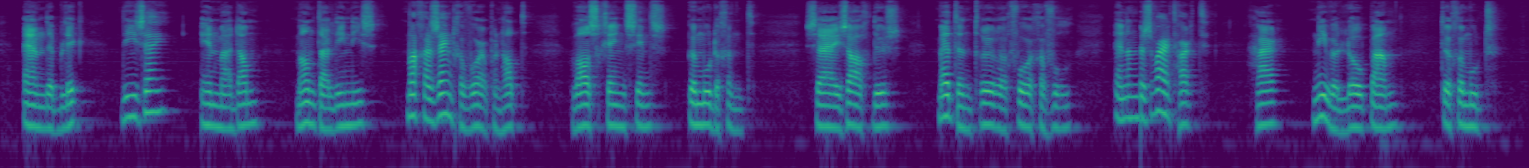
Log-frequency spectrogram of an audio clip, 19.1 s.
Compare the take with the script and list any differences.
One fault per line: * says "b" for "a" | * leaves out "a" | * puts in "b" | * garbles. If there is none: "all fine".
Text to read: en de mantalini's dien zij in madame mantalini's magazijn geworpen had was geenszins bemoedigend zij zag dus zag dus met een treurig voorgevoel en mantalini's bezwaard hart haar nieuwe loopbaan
* says "blik" for "mantalini's"
* leaves out "zag dus"
* says "een" for "mantalini's"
